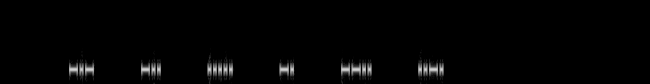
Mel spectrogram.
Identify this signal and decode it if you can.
Morse code, heard as a keyed tone, about 44 wpm, spaced as for 15 wpm, 700 Hz. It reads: KD5NZF
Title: USA Call Signs - 6 Characters - 6x Character Spacing - 45wpm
